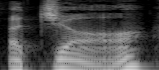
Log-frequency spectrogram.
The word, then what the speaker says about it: ajar: When it's a jar. But also we have the expression a jar, which is one word, same letters, but it's all one word, and it's pronounced almost exactly the same, and that means slightly open.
